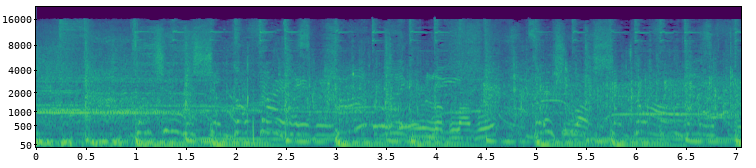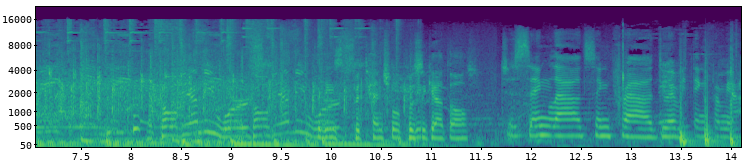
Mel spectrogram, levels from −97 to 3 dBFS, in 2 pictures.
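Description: From 8.18 s to 10.9 s a doubled audio track appears, likely because the same signal reached the mix twice, either captured a second time through a slower path or left as two misaligned copies in an edit. A full-band duplicate trails the original by about a second, somewhat quieter, with no decay or room colour, so everything is heard again as a distinct repeat. The copy cuts in and out abruptly at both ends.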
